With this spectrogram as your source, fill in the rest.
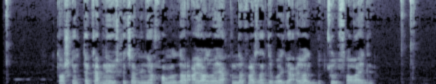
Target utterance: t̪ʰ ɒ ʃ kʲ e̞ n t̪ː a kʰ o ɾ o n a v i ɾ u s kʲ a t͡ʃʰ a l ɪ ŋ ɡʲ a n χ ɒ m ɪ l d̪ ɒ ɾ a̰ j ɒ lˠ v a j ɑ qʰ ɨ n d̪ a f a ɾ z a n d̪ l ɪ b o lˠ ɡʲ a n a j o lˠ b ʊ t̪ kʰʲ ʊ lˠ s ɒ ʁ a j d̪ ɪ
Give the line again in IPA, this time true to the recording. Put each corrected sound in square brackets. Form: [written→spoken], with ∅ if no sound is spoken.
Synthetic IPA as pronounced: t̪ʰ ɒ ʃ kʲ e̞ n t̪ː a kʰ o ɾ o n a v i ɾ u s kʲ a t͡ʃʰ a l ɪ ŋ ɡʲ a n χ ɒ m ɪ l d̪ ɒ ɾ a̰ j ɒ lˠ v a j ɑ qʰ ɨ n d̪ a f a ɾ z a n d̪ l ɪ b o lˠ ɡʲ a n a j [o→ɒ] lˠ b ʊ t̪ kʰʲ ʊ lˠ s ɒ ʁ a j d̪ ɪ

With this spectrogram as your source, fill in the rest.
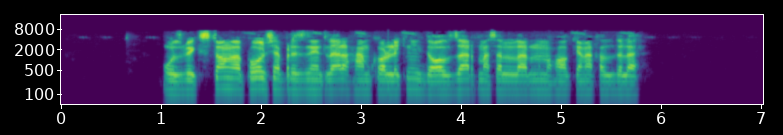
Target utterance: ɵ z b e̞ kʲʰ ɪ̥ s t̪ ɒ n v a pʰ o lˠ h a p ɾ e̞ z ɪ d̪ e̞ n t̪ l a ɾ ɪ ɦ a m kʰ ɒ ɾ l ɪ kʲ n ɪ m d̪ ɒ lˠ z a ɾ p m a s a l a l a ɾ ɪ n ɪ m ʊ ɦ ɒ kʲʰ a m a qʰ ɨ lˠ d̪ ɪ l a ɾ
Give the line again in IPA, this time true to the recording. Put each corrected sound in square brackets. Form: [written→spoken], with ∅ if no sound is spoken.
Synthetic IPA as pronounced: ɵ z b e̞ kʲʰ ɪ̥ s t̪ ɒ n v a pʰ o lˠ [h→ʃ] a p ɾ e̞ z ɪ d̪ e̞ n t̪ l a ɾ ɪ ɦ a m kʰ ɒ ɾ l ɪ kʲ n ɪ [m→ŋ] d̪ ɒ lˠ z a ɾ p m a s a l a l a ɾ ɪ n ɪ m ʊ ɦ ɒ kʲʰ a m a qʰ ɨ lˠ d̪ ɪ l a ɾ

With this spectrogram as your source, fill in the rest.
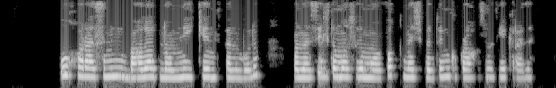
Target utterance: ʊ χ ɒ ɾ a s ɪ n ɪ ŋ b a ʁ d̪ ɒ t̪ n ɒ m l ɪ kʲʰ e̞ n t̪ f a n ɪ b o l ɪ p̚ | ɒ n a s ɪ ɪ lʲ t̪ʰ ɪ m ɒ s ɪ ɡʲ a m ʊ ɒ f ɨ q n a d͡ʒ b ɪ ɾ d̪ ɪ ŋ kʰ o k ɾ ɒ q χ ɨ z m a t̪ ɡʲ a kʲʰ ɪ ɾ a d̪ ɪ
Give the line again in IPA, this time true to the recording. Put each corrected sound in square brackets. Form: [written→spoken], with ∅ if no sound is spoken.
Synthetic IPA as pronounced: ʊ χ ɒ ɾ a s ɪ n ɪ ŋ b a ʁ d̪ ɒ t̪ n ɒ m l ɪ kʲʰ e̞ n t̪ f a n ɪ b o l ɪ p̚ | ɒ n a s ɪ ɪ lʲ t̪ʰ ɪ m ɒ s ɪ ɡʲ a m ʊ ɒ f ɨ q n a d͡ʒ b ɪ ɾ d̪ ɪ ŋ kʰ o [k→p] ɾ ɒ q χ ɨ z m a t̪ ɡʲ a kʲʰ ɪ ɾ a d̪ ɪ

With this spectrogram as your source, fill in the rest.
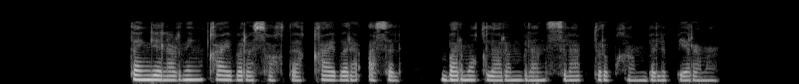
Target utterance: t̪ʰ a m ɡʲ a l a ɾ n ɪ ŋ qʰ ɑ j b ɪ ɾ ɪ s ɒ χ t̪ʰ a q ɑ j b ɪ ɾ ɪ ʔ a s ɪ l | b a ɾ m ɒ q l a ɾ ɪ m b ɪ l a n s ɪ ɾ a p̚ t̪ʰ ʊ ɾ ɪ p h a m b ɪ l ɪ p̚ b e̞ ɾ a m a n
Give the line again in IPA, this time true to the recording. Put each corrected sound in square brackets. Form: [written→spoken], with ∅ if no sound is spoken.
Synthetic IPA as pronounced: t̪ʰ a [m→ŋ] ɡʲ a l a ɾ n ɪ ŋ qʰ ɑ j b ɪ ɾ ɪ s ɒ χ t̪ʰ a [q→qʰ] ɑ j b ɪ ɾ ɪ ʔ a s ɪ l | b a ɾ m ɒ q l a ɾ ɪ m b ɪ l a n s ɪ [ɾ→l] a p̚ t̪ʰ ʊ ɾ ɪ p h a m b ɪ l ɪ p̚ b e̞ ɾ a m a n

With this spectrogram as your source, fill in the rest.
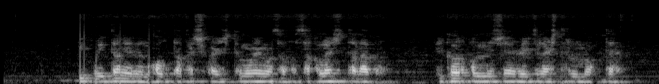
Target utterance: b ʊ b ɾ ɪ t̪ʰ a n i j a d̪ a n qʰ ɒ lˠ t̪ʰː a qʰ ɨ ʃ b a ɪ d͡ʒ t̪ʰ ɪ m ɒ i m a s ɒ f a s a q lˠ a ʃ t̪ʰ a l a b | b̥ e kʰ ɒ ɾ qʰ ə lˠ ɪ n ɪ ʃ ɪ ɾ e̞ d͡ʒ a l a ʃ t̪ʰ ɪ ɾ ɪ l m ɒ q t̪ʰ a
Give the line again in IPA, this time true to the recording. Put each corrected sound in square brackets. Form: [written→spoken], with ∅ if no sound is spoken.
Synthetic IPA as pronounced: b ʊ b ɾ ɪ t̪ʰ a n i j a d̪ a n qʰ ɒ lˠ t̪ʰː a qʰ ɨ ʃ [b→v] a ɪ d͡ʒ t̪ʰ ɪ m ɒ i m a s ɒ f a s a q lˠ a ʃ t̪ʰ a l a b | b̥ e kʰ ɒ ɾ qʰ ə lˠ ɪ n ɪ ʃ ɪ ɾ e̞ d͡ʒ a l a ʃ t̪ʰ ɪ ɾ ɪ l m ɒ q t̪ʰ a

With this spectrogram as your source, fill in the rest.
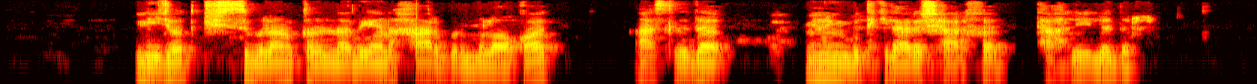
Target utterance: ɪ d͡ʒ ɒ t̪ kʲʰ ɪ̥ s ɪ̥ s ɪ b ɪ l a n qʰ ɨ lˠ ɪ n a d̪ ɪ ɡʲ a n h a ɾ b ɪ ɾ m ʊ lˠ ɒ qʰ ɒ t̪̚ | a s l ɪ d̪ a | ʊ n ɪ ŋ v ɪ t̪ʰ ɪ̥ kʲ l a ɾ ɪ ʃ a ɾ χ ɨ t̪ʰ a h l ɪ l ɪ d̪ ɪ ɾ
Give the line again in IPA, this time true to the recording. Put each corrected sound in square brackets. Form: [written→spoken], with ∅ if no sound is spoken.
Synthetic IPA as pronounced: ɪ d͡ʒ ɒ t̪ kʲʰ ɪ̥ [s→ʃ] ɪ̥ s ɪ b ɪ l a n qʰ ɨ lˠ ɪ n a d̪ ɪ ɡʲ a n h a ɾ b ɪ ɾ m ʊ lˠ ɒ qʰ ɒ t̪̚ | a s l ɪ d̪ a | ʊ n ɪ ŋ [v→b] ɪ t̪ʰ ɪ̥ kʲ l a ɾ ɪ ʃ a ɾ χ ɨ t̪ʰ a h l ɪ l ɪ d̪ ɪ ɾ

